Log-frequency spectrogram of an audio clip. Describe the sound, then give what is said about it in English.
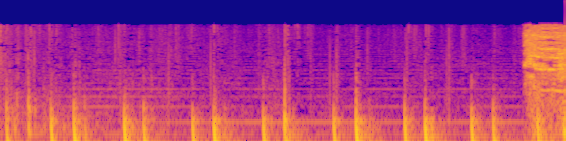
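A woman's steady heartbeat thumps through a stethoscope, low muffled beats in a quick regular rhythm, clear, ending in a burst of scraping rustle as the chestpiece moves. “As far as I can tell, her respiration's normal, pulse just a tiny bit fast, and the reflex is slow, but apparently all right.”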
